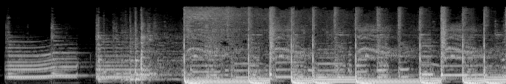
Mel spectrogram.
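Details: Electronic music with a heavy bass beat and synth tones; no animal calls are heard.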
